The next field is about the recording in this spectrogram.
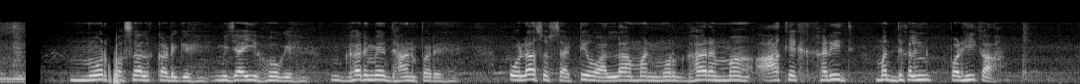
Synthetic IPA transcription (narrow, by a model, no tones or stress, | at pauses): moːɾpʰəsəlkəɽɡəɦɛ̃mɪd͡ʒaːiɦoɡəeɦɛ̃ | ɡʱəɾmẽd̪ʱjaːnpəɾeɦɛ̃ː | oːlasoːsaːɪʈiʋaːlamənmoːɾɡʱəɾmãaːkexəɾiːd̪ | məd̪ʱjəkələnpəɽ̤ikaː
